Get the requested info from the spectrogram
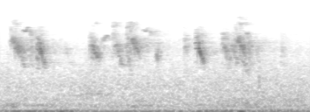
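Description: Small songbirds chirping faintly, a quick run of short, high chirps several times a second.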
